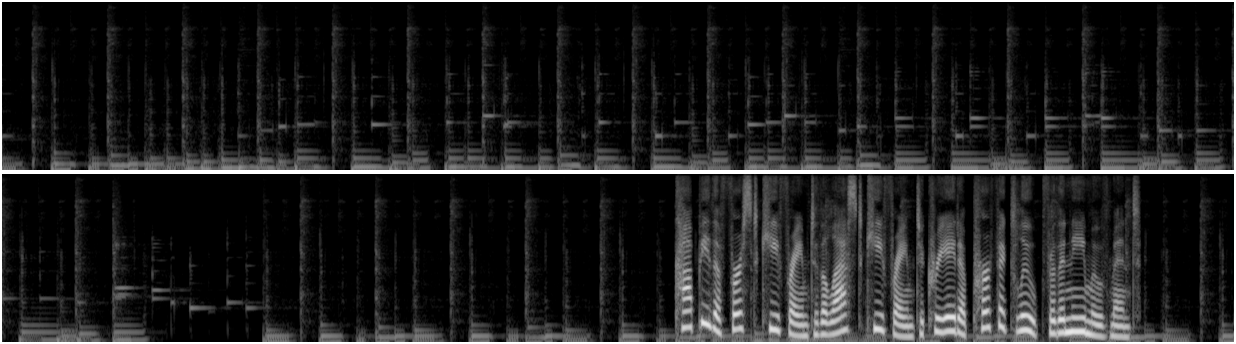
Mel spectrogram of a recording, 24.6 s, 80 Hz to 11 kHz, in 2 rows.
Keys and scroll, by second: 0.6 alt+x, 2.8 alt+z, 3.2 alt+x, 5.4 alt+z, 5.9 alt+x, 7.4 super+Left, 7.7 super+Up, 8.9 super+Left, 9.3 alt+x, 10.0 super+Up, 10.5 super+Left, 11.3 alt+x, 12.3 super+Left, 13.8 super+Up, 14.7 alt+x, 15.8 alt+x, 16.6 alt+z, 17.2 super+Left, 17.7 super+Up, 18.3 alt+x, 21.4 super+c, 21.6 super+v, 22.5 alt+z, 22.9 alt+x, 23.3 space.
